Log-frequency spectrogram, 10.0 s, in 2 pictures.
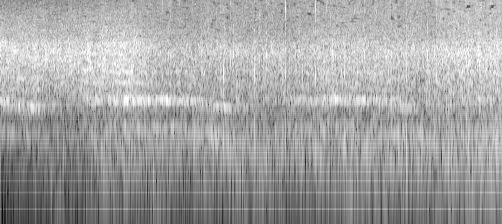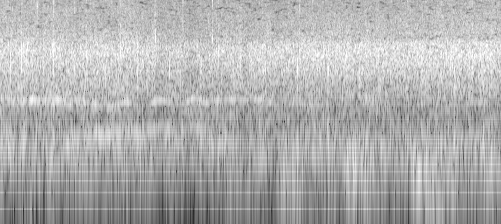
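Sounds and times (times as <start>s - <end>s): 
thunderous applause in the Gran Teatro Falla: 0.0s - 10.0s.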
